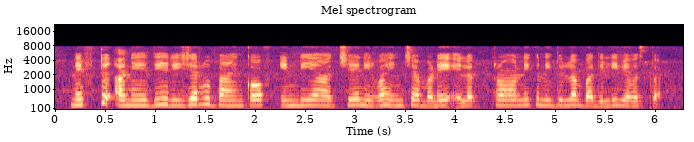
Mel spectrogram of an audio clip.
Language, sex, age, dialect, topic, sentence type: Telugu, female, 18-24, Central/Coastal, banking, statement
